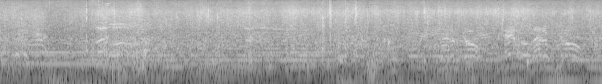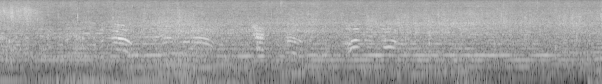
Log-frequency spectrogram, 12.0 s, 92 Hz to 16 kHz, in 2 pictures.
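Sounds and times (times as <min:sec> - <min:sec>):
steady rain: 0:00.0 - 0:12.0
sustained low music notes: 0:00.0 - 0:12.0.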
